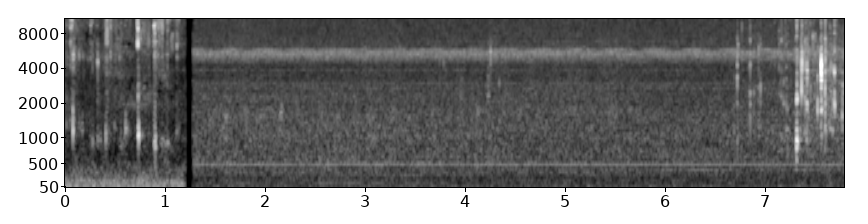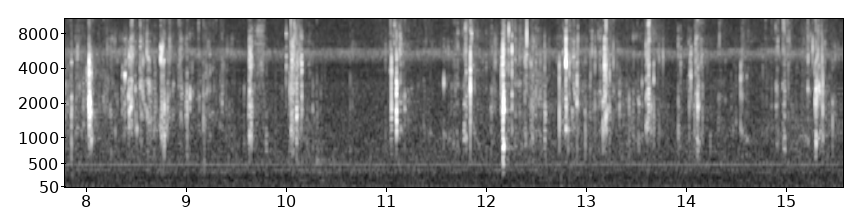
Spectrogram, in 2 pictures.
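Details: Corgi eating indoors, its meal including steak, broccoli, blueberries, choy sum, asparagus, tripe and pumpkin; near-silent at first with a faint steady hum, then sharp wet crunching bites and clicks start about halfway and grow more frequent.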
